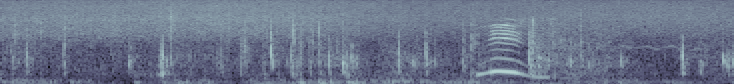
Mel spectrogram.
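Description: Horse hooves clip-clop at a walk in the Star Stable Online game, light rhythmic steps beneath a girl's chatter, with a brief whinny rising midway.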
